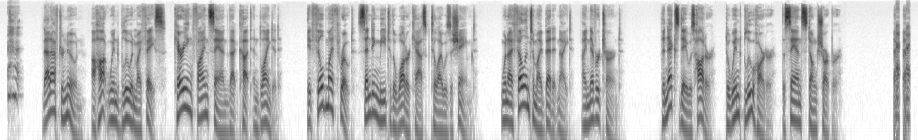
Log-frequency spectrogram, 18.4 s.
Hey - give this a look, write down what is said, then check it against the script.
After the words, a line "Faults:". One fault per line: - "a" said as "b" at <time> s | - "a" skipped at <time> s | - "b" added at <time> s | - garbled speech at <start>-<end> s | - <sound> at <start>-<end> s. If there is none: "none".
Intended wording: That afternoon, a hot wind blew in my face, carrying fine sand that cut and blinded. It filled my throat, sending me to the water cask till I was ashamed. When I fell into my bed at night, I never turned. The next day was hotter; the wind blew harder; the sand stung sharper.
That afternoon, a hot wind blew in my face, carrying fine sand that cut and blinded. It filled my throat, sending me to the water cask till I was ashamed. When I fell into my bed at night, I never turned. The next day was hotter; the wind blew harder; the sand stung sharper.
Faults:
- cough at 0.1-0.5 s
- laugh at 17.9-18.2 s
